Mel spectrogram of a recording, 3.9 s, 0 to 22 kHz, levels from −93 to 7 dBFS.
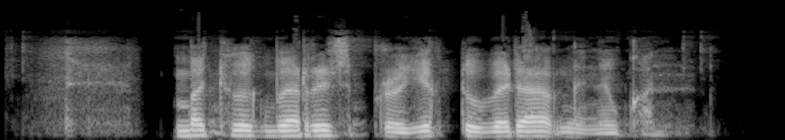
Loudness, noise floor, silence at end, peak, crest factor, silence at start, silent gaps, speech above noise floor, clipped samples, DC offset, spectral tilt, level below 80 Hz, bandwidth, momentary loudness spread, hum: -17 LUFS; -40 dBFS; 0.6 s; -2 dBFS; 16 dB; 0.3 s; none; 23 dB; under 0.1%; under 0.1%; -5.5 dB/octave; -54 dBFS; 9 kHz; 19 LU; none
